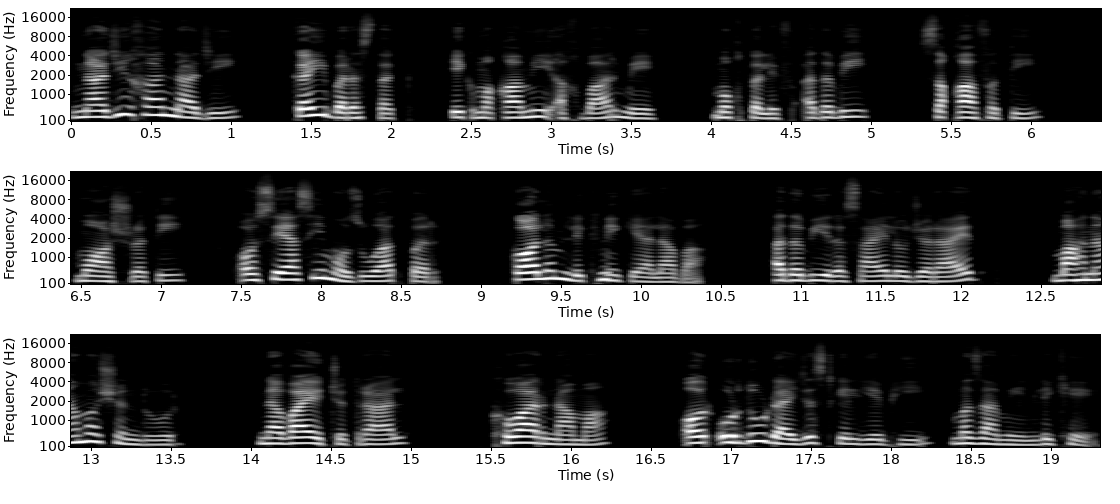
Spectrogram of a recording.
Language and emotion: Urdu, neutral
